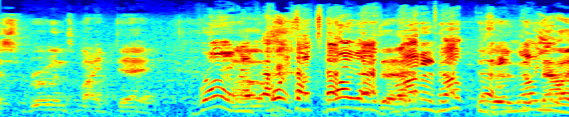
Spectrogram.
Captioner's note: all laugh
